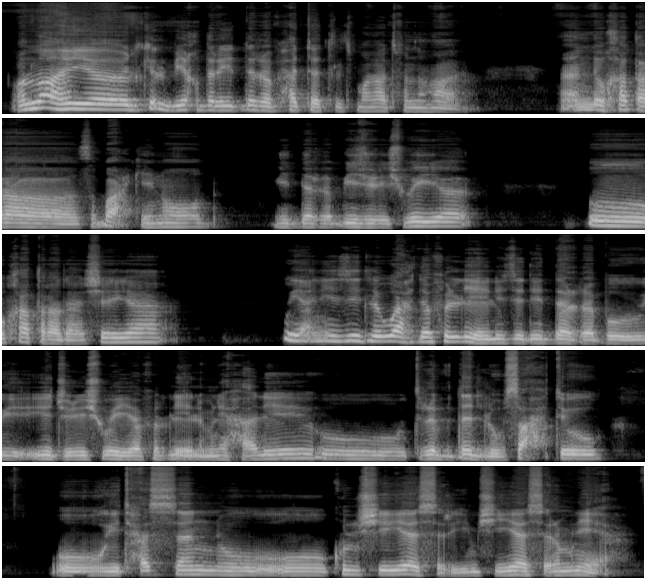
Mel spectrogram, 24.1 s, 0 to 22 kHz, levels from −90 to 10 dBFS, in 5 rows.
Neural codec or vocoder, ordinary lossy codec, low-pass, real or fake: vocoder, 48 kHz, 128 mel bands, Vocos; none; none; fake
